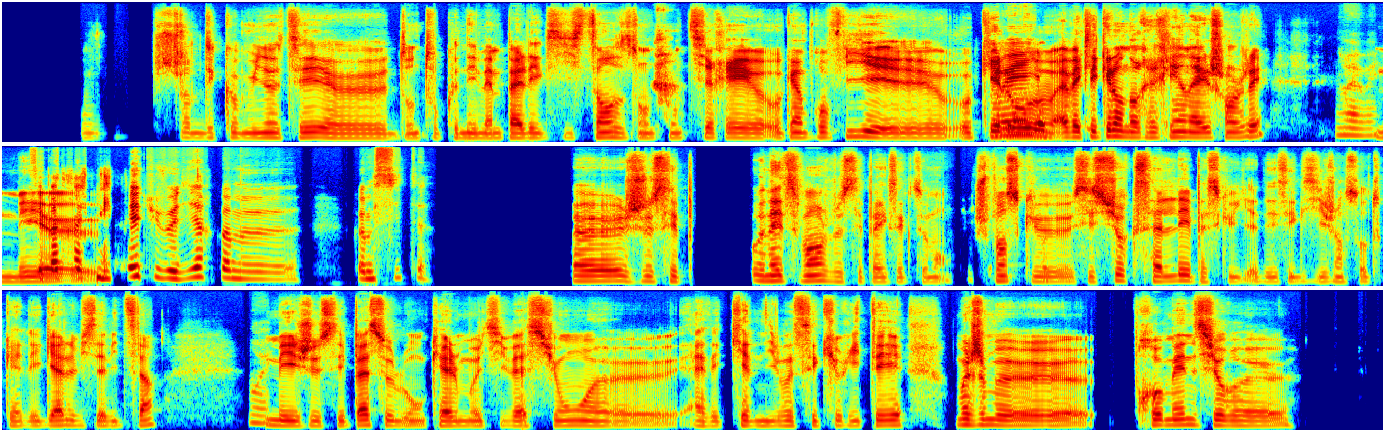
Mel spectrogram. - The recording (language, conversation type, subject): French, podcast, Comment trouver des communautés quand on apprend en solo ?
- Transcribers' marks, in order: other background noise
